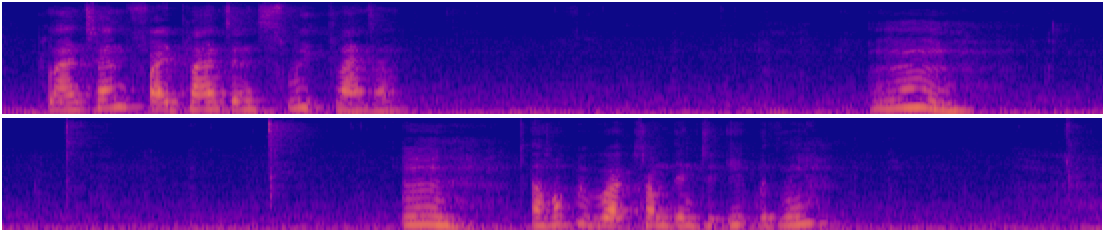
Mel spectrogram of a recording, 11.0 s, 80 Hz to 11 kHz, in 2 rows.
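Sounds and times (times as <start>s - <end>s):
woman humming mmm: 4.3s - 5.0s, 7.5s - 8.0s.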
